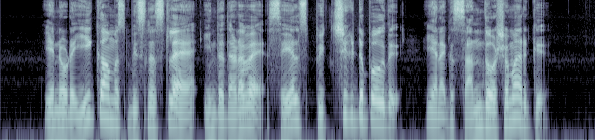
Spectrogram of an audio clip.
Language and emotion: Tamil, happy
